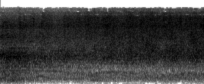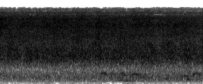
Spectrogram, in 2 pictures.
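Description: A loud, steady wash of splashing, churning water fills the whole stretch as something falls into water and the water roars around it, with no voices and no let-up in volume.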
